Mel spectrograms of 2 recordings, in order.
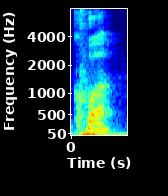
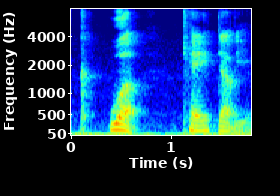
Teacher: when you say qu, you're making a k and a w together.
